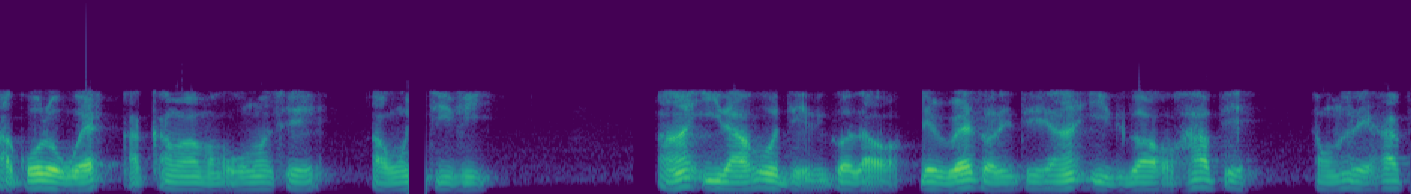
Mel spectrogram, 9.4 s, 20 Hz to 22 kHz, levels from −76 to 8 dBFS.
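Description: Packet loss filled with silence breaks up this telephone-band speech recording twice, at 2.73 to 2.85 s and 4.23 to 4.38 s. The gaps last 120 ms and 150 ms, which fits runs of four and five lost 30 ms packets. The receiver substituted digital silence for the missing audio, so each hole starts and ends with an abrupt cut. The G.711 mu-law line coding stays confined to the 200 Hz to 3.7 kHz band.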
